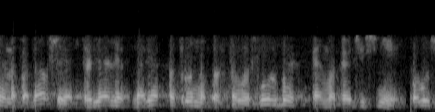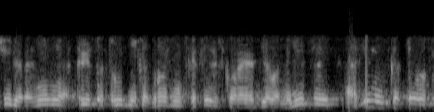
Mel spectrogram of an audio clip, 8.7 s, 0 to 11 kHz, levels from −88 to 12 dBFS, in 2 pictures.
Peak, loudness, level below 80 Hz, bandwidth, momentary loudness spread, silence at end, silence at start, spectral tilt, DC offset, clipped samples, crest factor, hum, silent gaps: -14 dBFS; -30 LUFS; -78 dBFS; 3.8 kHz; 3 LU; 0 s; 0 s; -8 dB/octave; under 0.1%; under 0.1%; 16 dB; none; none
